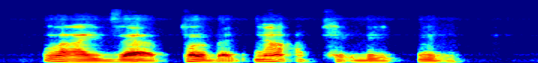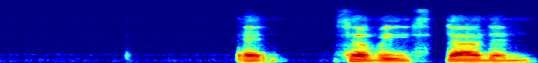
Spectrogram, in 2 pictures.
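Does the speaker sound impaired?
Yes: speech impediment; drama club and debate team experience.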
